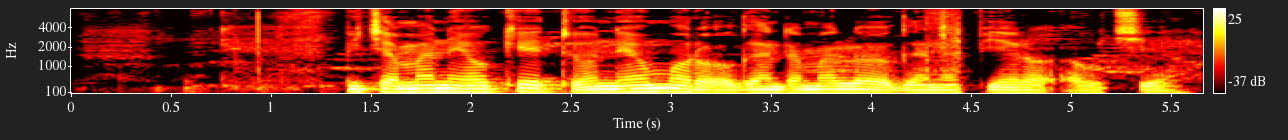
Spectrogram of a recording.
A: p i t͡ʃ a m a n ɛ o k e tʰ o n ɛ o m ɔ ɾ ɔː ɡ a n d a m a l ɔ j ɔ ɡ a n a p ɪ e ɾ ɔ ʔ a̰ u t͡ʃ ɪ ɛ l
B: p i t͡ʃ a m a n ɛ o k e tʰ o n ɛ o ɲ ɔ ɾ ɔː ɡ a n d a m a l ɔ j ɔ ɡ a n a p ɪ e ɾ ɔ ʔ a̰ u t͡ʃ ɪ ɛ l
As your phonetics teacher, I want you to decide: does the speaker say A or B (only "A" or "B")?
A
